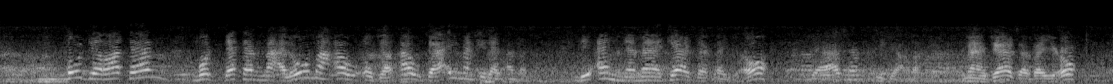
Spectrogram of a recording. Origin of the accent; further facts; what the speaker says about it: Mecca, Makkah Province, Saudi Arabia; وهما يسمى عندنا في مكة يسمى بالحكر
